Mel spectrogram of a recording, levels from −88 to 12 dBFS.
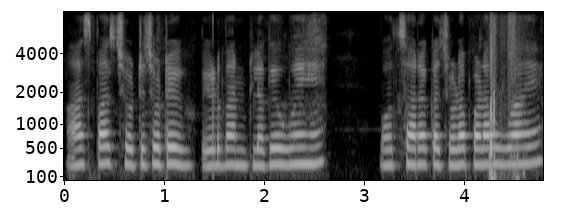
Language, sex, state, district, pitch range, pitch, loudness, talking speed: Hindi, female, Chhattisgarh, Balrampur, 245-255 Hz, 250 Hz, -25 LUFS, 175 wpm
